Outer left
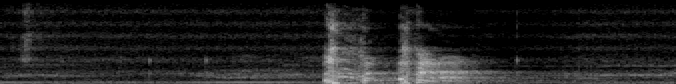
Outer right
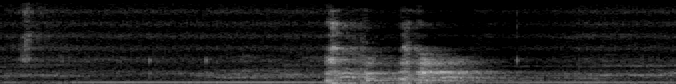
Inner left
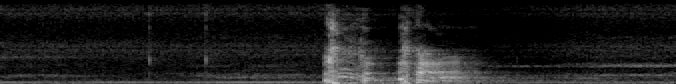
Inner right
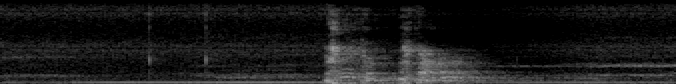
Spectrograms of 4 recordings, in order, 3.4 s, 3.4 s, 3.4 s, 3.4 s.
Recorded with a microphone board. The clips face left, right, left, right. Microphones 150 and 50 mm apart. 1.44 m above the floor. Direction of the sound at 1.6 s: 80° left.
